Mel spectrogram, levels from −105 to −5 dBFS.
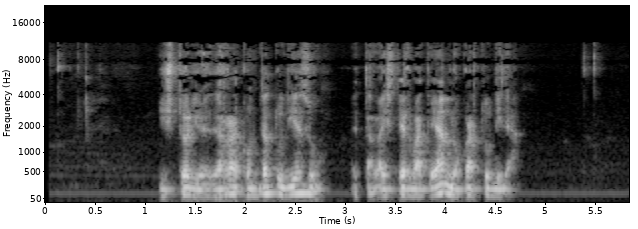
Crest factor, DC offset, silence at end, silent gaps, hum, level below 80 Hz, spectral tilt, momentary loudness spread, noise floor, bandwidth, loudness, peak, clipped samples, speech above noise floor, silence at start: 20 dB; under 0.1%; 1.15 s; none; none; -56 dBFS; -4.5 dB/octave; 20 LU; -71 dBFS; 11.5 kHz; -28 LUFS; -10 dBFS; under 0.1%; 44 dB; 0.1 s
